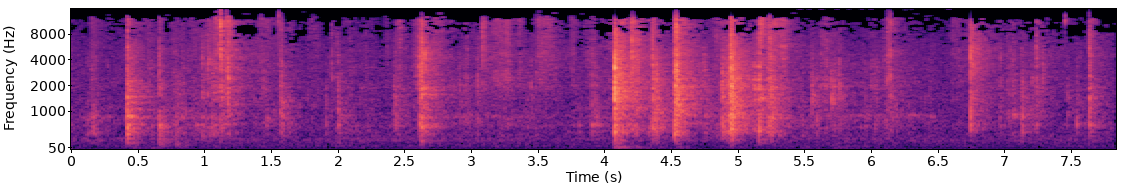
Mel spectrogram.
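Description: Irregular plastic clicks and knocks as a Roomba 614 robot vacuum's plastic housing is handled and turned over on a stone countertop, with a busier cluster of knocks about four to five seconds in.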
